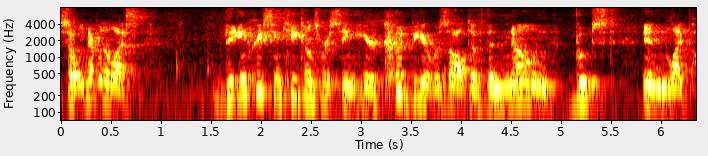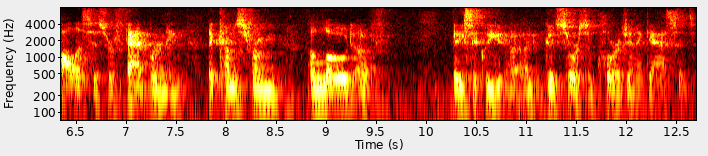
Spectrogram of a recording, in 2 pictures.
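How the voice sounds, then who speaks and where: Noticeable background noise and audible room echo around a man's fairly high-pitched voice with ordinary pitch variation. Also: moderate pace. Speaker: metabolic scientist. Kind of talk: lecture. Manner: loud.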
